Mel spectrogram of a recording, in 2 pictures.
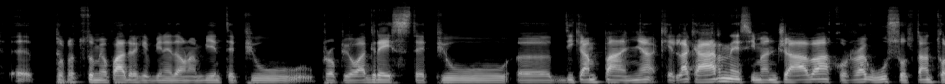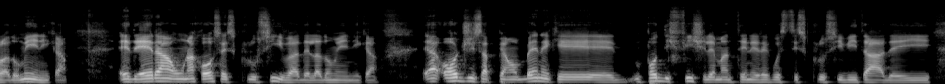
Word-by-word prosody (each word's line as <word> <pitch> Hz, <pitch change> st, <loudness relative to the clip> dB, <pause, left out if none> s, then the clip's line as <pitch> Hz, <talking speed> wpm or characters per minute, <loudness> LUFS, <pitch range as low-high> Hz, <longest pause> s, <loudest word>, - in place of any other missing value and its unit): ehm, -, -, -4 dB, 0.2 s
soprattutto 105 Hz, +1 st, -5 dB
mio 100 Hz, -1 st, -3 dB
padre, 100 Hz, -1 st, +3 dB
che 95 Hz, -, -5 dB
viene 95 Hz, +1 st, -4 dB
da 95 Hz, 0 st, -1 dB
un 90 Hz, -, -3 dB
ambiente 95 Hz, +2 st, -5 dB
più 95 Hz, -2 st, -8 dB
proprio 95 Hz, -1 st, -5 dB
agreste, 100 Hz, -1 st, +1 dB
più, 100 Hz, -1 st, -6 dB
ehm, 95 Hz, 0 st, -5 dB
di 95 Hz, +3 st, -7 dB
campagna, 105 Hz, 0 st, +1 dB
che -, -, -5 dB
la -, -, +5 dB
carne 125 Hz, +5 st, +6 dB
si 110 Hz, -, -3 dB
mangiava 105 Hz, +3 st, +3 dB
col 100 Hz, -, -8 dB
ragù 110 Hz, +1 st, -1 dB
soltanto 110 Hz, 0 st, -2 dB
la 100 Hz, -, +2 dB
domenica, 100 Hz, -1 st, 0 dB, 0.5 s
ed 120 Hz, -1 st, +3 dB
era 140 Hz, +3 st, +9 dB
una 130 Hz, 0 st, +3 dB
cosa 130 Hz, 0 st, +3 dB
esclusiva 115 Hz, -2 st, -3 dB
della 100 Hz, 0 st, -2 dB
domenica. 100 Hz, -1 st, -6 dB, 0.4 s
E -, -, -5 dB
a 145 Hz, -, +5 dB
oggi 150 Hz, 0 st, +4 dB
sappiamo 115 Hz, -4 st, -1 dB
bene 145 Hz, +3 st, +2 dB
che 115 Hz, -3 st, 0 dB
u -, -, -15 dB
un -, -, -12 dB
po' 155 Hz, +7 st, +3 dB
difficile 140 Hz, -5 st, -2 dB
mantenere 110 Hz, 0 st, -4 dB
quest'esclusività 110 Hz, -1 st, -3 dB
dei 100 Hz, 0 st, -5 dB
105 Hz, 145 wpm, -23 LUFS, 100-115 Hz, 0.5 s, era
